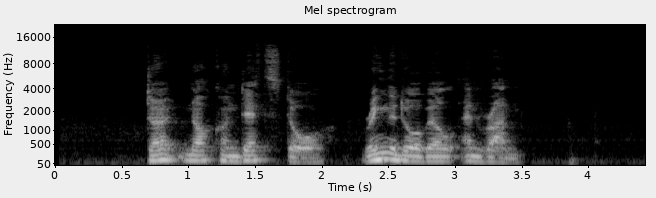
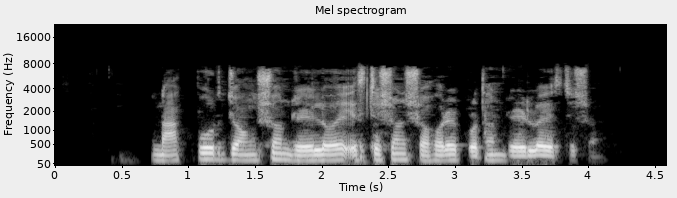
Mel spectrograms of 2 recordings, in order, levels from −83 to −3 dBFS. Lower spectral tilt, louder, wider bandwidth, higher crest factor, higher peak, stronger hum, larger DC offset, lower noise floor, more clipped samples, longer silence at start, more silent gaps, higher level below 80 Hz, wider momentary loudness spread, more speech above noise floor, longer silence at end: first, -7.5 dB/octave vs -4 dB/octave; second, -30 LUFS vs -15 LUFS; first, 12.5 kHz vs 8 kHz; about the same, 18 dB vs 14 dB; second, -14 dBFS vs -2 dBFS; neither; neither; first, -69 dBFS vs -63 dBFS; neither; about the same, 0.7 s vs 0.75 s; neither; about the same, -58 dBFS vs -54 dBFS; about the same, 10 LU vs 8 LU; second, 40 dB vs 49 dB; about the same, 0.55 s vs 0.6 s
